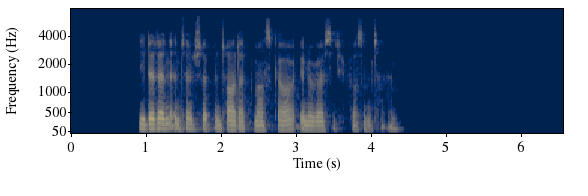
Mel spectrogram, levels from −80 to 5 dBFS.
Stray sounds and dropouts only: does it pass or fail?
pass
